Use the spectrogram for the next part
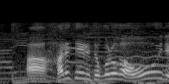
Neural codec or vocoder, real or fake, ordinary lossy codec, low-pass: none; real; none; 7.2 kHz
